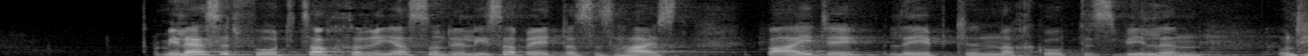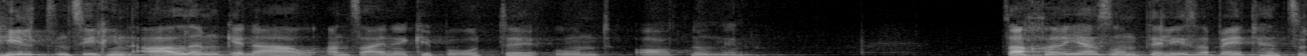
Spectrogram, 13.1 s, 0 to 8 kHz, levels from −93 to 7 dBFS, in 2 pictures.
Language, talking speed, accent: German, 140 wpm, German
